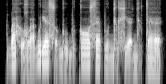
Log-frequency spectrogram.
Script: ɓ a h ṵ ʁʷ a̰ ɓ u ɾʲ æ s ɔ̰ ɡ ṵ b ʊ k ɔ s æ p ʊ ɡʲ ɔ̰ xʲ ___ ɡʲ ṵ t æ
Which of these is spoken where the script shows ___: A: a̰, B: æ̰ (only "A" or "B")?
B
